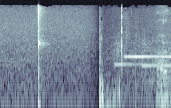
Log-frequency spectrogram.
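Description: A single sharp finger snap about half a second in, over quiet room tone. Near the end the background changes to louder outdoor noise, and steady tones begin.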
